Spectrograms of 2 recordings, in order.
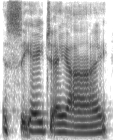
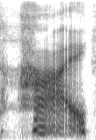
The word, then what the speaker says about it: chai: So, but c h a i can be pronounced chai like some Yiddish words or Hebrew words are, but it also is generally pronounced high.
